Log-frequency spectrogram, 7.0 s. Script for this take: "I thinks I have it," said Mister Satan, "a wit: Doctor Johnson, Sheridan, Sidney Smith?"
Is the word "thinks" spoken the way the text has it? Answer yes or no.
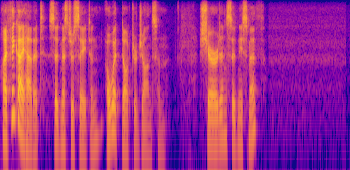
no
